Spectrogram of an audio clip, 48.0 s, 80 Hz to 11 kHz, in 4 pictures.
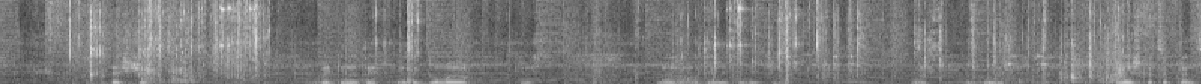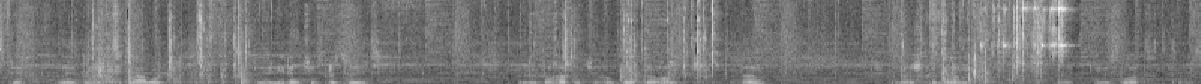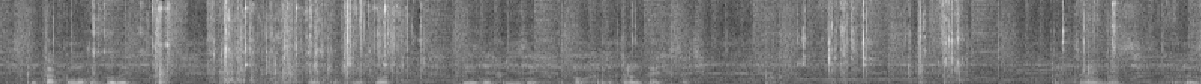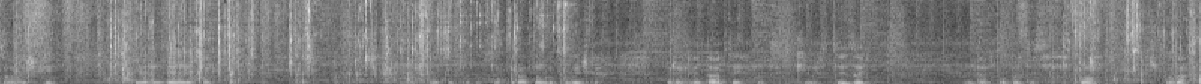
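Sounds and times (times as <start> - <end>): metal parts clinking and rattling: 0.4 - 4.8, 5.8 - 16.4, 17.2 - 19.8, 20.8 - 29.2, 29.8 - 30.7, 31.5 - 42.1, 45.8 - 48.0.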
